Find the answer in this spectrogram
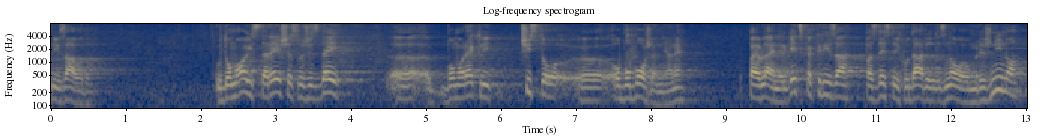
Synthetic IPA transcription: niɣzaːʋɔd̪ɔw | ṵd̪ɔmɔːʋixst̪aɾɛjʃɛsɔʒezd̪aj | bomɔɾɛːklit͡ʃist̪ɔ | ɔbɔboːʒanianɛ | pajɛblaɛnɛɾɡeːt̪skakɾiːzapazd̪ajst̪ɛjixɔd̪aːɾl̩znɔʋawmɾɛʒniːnɔ

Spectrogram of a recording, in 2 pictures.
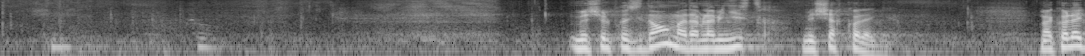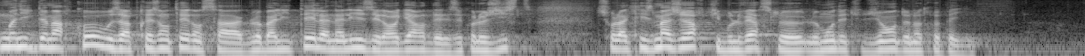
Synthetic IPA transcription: məsjølpχezid̪ɑ̃mad̪amlaminist̪χmeʃɛʁkɔlɛɡ | makɔlɛɡmɔnik̚d̪əmaʁkovuzapχezɑ̃t̪ed̪ɑ̃saɡlɔbalit̪elanalizeləʁəɡaʁd̪ezekɔlɔʒist̪ | syʁlakχizmaʒœʁkʲibulvɛʁslələmɔ̃d̪et̪yd̪jɑ̃d̪ənɔt̪χəpei

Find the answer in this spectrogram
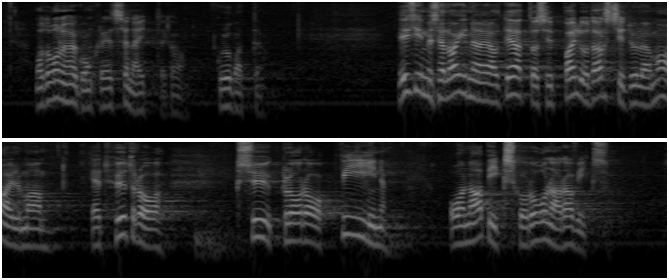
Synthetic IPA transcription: mɑt̪o̞ːnyɦeko̞ŋkre̞ːt̪se̞næjt̪ːˑe̞ɡ̥ɑ̰ | kujlubɑt̪ˑːe̞ | e̞sʲime̞se̞lɑjneɑjɑlt̪e̞ɑt̪ːˑɑsid̪̥̚pɑlʲjud̪ɑrsid̪ylemɑːilmɑe̞t̪ˑhyd̪̥ɾo̞ | ksyklo̞ɾo̞kviːn | o̞nɑb̥iksko̞ɾo̞ːnɑɾɑviks

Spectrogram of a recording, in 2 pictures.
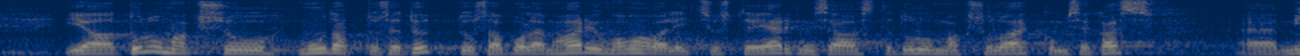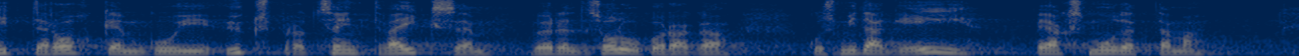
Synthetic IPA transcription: jɑt̪ulumɑksumuːd̪ɑt̪ːˑuse̞t̪ɤ̞t̪ːusɑːb̥o̞le̞mɑɦɑrjumo̞mɑvɑlʲit̪sust̪e̞jæɾɡ̥mise̞ɑːst̪ɑt̪ulumɑksulɑe̞kːumise̞kɑsv | mit̪ːe̞ɾo̞hke̞mkujykspro̞t̪se̞nʲt̪ːˑvæjkse̞mvøːɾe̞ld̪̥eso̞luko̞rːɑɡ̥ɑ | kusmid̪ɑɡ̥ie̞j | pe̞ɑksmuːd̪̥e̞t̪ːˑɑmɑ

